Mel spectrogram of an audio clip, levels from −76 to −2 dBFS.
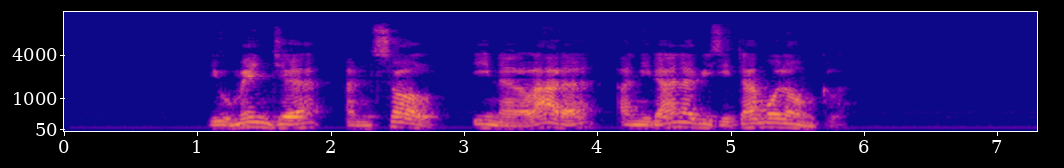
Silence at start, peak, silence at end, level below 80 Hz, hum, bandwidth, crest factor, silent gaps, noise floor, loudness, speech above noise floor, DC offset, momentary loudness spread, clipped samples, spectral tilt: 1.1 s; -8 dBFS; 1.45 s; -66 dBFS; none; 11.5 kHz; 20 dB; none; -69 dBFS; -27 LUFS; 42 dB; under 0.1%; 13 LU; under 0.1%; -5 dB/octave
